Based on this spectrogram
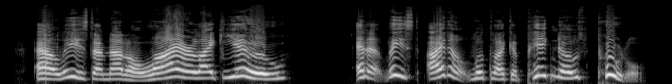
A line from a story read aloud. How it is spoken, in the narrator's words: shouted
